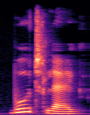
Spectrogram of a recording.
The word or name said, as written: bootleg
